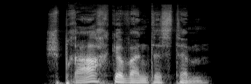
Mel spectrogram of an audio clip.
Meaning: strong dative masculine/neuter singular superlative degree of sprachgewandt
- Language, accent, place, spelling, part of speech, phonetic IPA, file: German, Germany, Berlin, sprachgewandtestem, adjective, [ˈʃpʁaːxɡəˌvantəstəm], De-sprachgewandtestem.ogg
